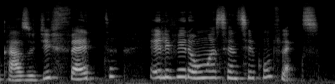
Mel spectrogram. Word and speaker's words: fête: E aí, a particularidade da pronúncia para a vogal E vai ser justamente a pronúncia com som de E, é. Então, a gente vai dizer simplesmente fête, fête.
